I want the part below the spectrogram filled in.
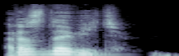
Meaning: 1. to crush, to squash 2. to overwhelm 3. to suppress
- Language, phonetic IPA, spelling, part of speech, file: Russian, [rəzdɐˈvʲitʲ], раздавить, verb, Ru-раздавить.ogg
